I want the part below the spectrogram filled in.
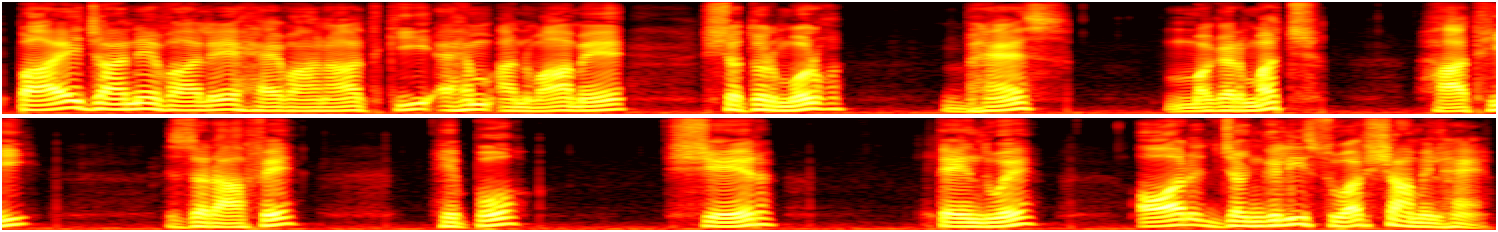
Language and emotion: Urdu, neutral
